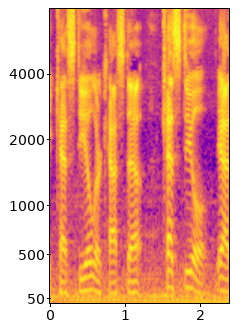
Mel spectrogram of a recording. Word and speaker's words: Castile: Castile. Yeah, I think it's Castile. Castile, like it's like steel but with cat at the top, at the beginning. Anyway, incendiary round. INCH. Castile.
